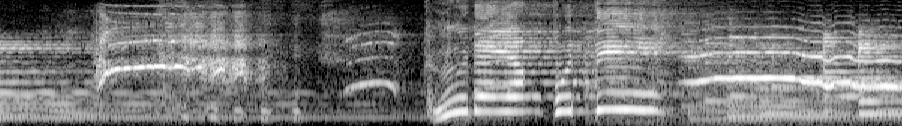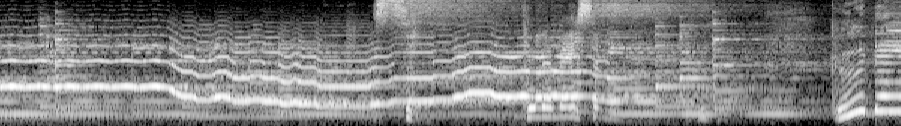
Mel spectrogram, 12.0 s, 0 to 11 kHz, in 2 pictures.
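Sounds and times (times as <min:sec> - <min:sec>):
horse whinny: 0:00.6 - 0:02.6
band held notes: 0:04.4 - 0:11.6.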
